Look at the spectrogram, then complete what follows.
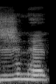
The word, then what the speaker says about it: Janette: but if I say Janette am I saying it correctly I let people say however it's Janette because it's French but it's okay Jan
